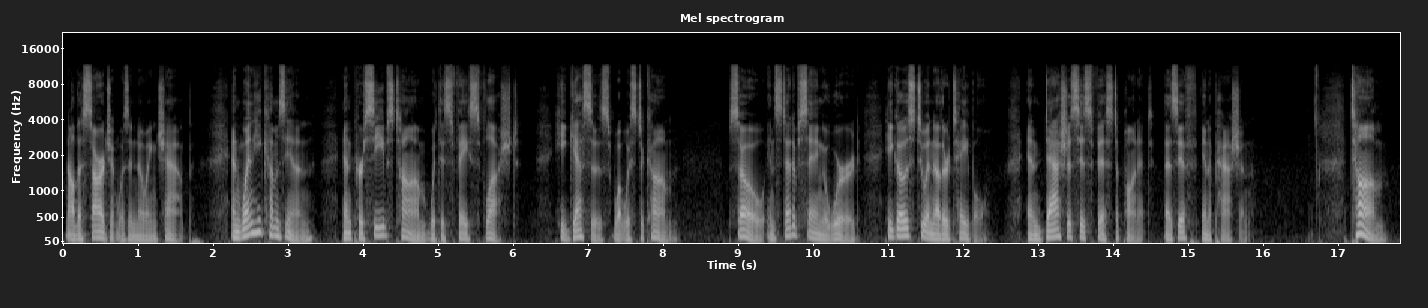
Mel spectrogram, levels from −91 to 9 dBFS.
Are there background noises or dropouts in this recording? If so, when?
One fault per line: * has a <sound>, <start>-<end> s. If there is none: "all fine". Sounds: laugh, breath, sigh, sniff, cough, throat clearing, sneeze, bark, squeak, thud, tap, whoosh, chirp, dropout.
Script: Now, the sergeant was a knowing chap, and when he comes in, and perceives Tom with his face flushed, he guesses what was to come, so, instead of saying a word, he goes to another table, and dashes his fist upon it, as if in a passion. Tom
all fine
